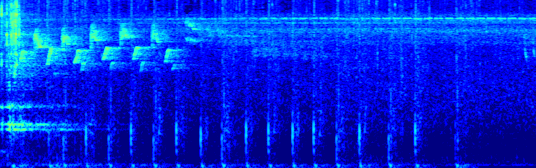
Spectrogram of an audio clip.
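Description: Footsteps run quickly up stone steps.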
